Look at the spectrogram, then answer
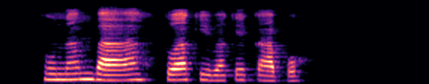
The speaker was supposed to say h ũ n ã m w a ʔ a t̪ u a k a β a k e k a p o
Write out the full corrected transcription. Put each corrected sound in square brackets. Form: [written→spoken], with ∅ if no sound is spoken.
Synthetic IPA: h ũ n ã m [w→b] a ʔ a t̪ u a k [a→i] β a k e k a p o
